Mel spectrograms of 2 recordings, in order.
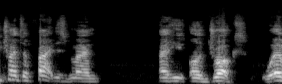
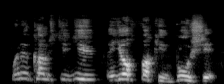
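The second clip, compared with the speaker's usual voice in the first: normal talking voice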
